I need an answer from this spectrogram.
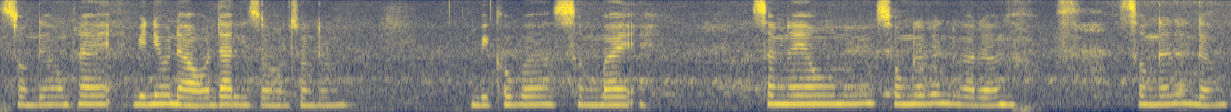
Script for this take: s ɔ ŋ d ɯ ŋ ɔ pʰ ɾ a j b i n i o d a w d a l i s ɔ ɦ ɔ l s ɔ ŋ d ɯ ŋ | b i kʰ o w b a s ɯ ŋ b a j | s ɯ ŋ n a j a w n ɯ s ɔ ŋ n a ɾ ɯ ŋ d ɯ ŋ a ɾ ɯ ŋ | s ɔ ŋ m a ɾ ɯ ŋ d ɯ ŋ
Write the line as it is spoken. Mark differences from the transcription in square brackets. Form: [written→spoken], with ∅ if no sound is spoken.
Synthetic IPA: s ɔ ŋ d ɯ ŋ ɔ pʰ ɾ a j b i n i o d a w d a l i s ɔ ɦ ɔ l s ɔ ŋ d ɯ ŋ | b i kʰ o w b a s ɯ ŋ b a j | s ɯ ŋ n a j a w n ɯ s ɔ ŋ n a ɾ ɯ ŋ d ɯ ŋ a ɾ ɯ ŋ | s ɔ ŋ [m→n] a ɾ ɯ ŋ d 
